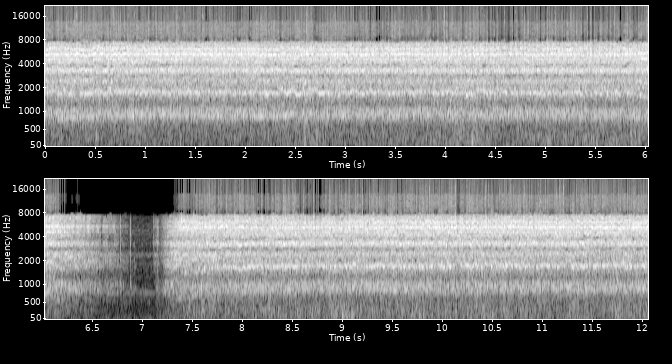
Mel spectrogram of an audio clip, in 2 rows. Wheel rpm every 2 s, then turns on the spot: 230, 230, 220, 70, 230, 240.
none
